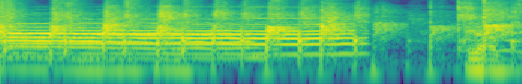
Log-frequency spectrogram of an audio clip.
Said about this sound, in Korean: 와. 어. 어, 박수 소리 엄청. 어, 이렇게 네. 환대해 주셔서 네. 감사합니다.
